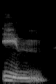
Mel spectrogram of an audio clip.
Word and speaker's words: hin: aceite de oliva un hin. Y harás, o en español sería un in, sin pronunciar la H, y harás de ello el aceite de la santa unción.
